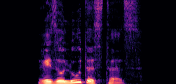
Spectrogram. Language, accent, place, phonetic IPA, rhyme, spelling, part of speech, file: German, Germany, Berlin, [ʁezoˈluːtəstəs], -uːtəstəs, resolutestes, adjective, De-resolutestes.ogg
- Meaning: strong/mixed nominative/accusative neuter singular superlative degree of resolut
